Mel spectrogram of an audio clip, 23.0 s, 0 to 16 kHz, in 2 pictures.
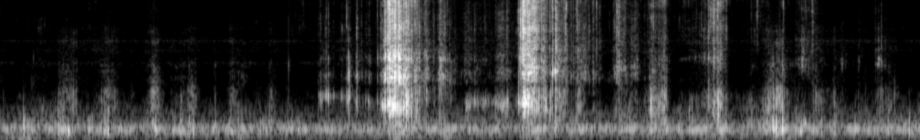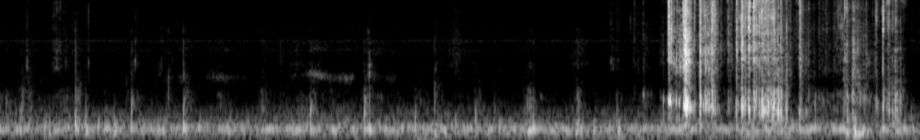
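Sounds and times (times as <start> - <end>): crunchy chewing: 0.2 - 16.4, 17.4 - 23.0
tortilla chip crunching: 0.7 - 3.0, 4.0 - 11.2, 19.4 - 22.9.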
